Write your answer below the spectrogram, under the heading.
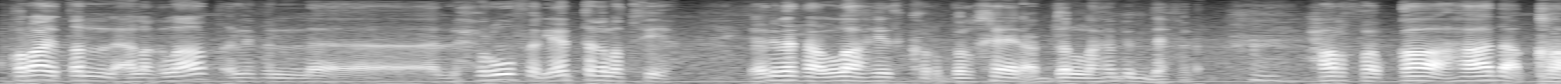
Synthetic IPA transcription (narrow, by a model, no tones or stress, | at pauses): lqʊɾˤɑːʔjt̪ˤɑlːɪʕalʔaɣlɑːt̪ˤɪ̰lːifil̰ | lħʊɾuːfɪlːiʔat̪ːɑɣlɑt̪ˤfiːha | jaʕnimaθalɑlˤːɑːɦjɪðkʊɾˤbɪlxeːɾʕa̰b̚d̪alˤːaɦɪbnd̪afla | ħɑɾˤfalqɑːʔɦaːðaqɑ̰ː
